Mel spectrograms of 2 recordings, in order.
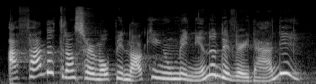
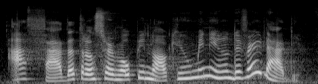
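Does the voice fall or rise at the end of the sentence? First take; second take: rise; fall. First: The pitch rises at the end like a question. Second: The pitch falls at the end like a statement. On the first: It asks whether this happened. "será que não poderia ser assim? ... Uma pergunta?" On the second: It states a known fact. "Olha a entonação da professora"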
